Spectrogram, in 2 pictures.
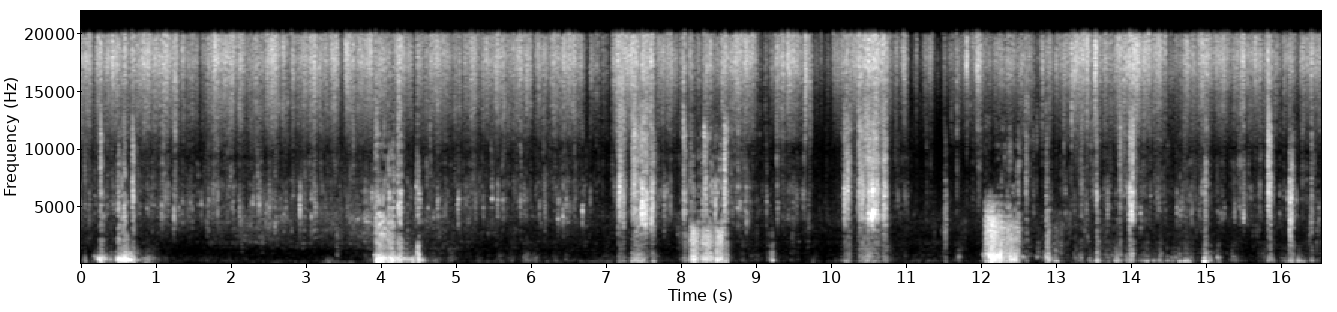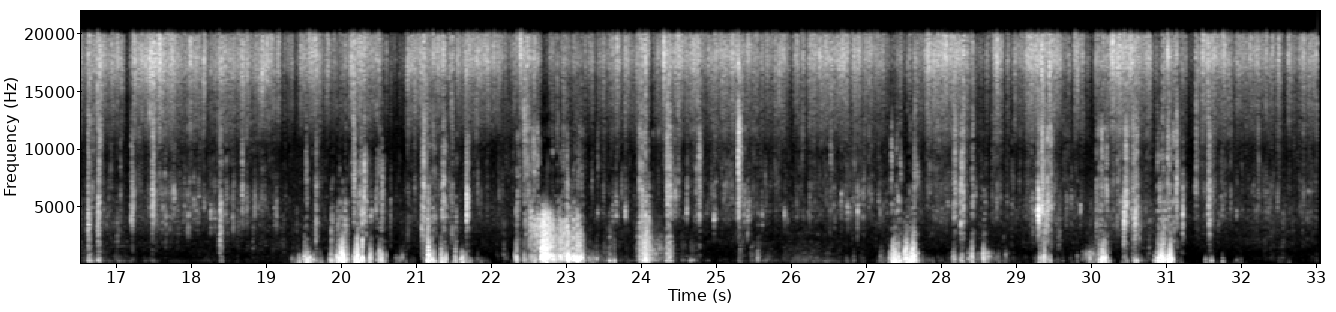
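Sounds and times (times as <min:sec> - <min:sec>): rain dripping and pattering: 0:00.0 - 0:33.0
crunchy crackling microphone bursts: 0:03.9 - 0:04.9, 0:07.4 - 0:09.3, 0:12.1 - 0:15.2, 0:19.4 - 0:24.9, 0:27.2 - 0:32.1.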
